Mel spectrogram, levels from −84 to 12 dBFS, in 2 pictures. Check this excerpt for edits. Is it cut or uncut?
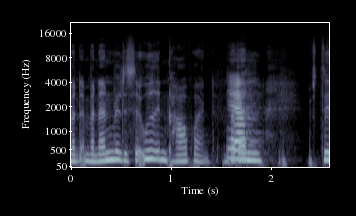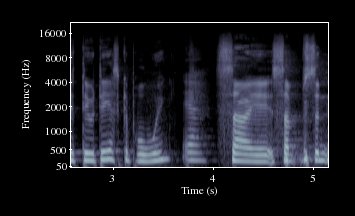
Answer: uncut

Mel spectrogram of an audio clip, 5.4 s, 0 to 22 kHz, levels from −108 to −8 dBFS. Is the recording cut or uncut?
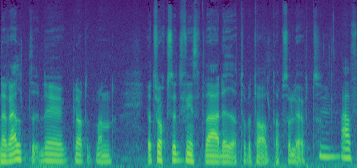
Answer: uncut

